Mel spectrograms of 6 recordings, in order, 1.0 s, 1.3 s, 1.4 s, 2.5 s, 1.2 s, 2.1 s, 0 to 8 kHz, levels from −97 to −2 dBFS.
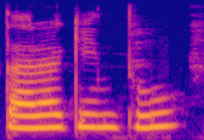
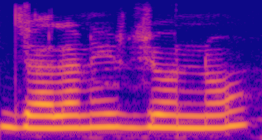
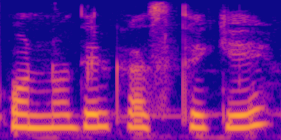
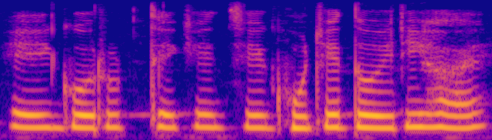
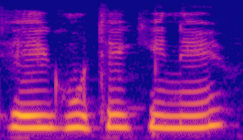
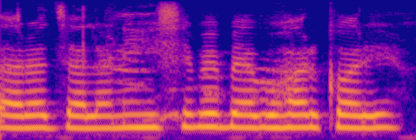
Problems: none marked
